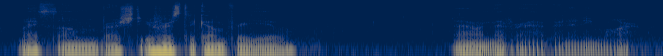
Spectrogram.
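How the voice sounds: A put-on character voice at a moderate pace, with vocal fry, a husky, rough edge, a dark, mellow tone and big pitch swings. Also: man, low pitch for a man.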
